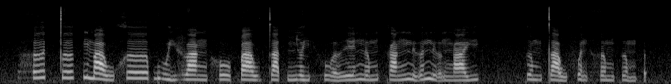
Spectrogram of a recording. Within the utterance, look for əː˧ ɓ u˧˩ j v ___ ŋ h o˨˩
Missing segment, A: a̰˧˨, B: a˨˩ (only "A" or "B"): B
